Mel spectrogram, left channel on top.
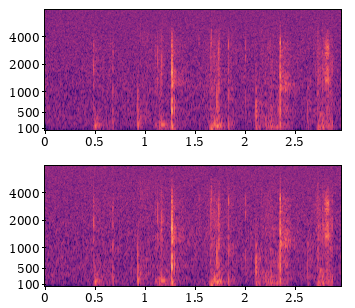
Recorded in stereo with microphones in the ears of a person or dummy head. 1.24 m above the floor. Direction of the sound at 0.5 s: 5° right (ahead or behind).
